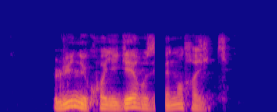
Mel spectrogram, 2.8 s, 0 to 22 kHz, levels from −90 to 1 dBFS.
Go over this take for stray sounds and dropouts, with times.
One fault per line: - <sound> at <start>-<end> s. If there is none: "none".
- dropout at 1.5-1.7 s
